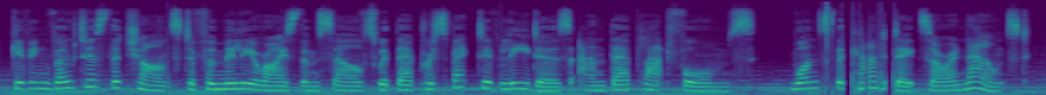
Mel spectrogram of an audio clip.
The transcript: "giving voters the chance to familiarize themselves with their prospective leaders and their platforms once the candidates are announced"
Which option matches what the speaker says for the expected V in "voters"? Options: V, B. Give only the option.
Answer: V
